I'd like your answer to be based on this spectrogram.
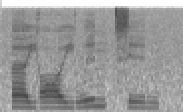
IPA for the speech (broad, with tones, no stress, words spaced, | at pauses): ɐ˨j ɔː˨jwɪ˧ŋt͡sɪ˨ŋ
